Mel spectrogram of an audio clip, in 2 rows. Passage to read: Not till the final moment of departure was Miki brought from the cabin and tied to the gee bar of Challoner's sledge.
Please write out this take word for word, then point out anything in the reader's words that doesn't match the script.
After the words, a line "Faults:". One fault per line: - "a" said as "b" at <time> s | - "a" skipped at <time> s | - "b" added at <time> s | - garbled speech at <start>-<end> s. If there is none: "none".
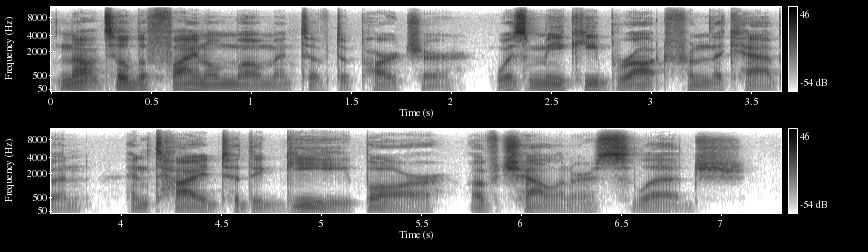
Not till the final moment of departure was Miki brought from the cabin and tied to the gee bar of Challoner's sledge.
Faults:
none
